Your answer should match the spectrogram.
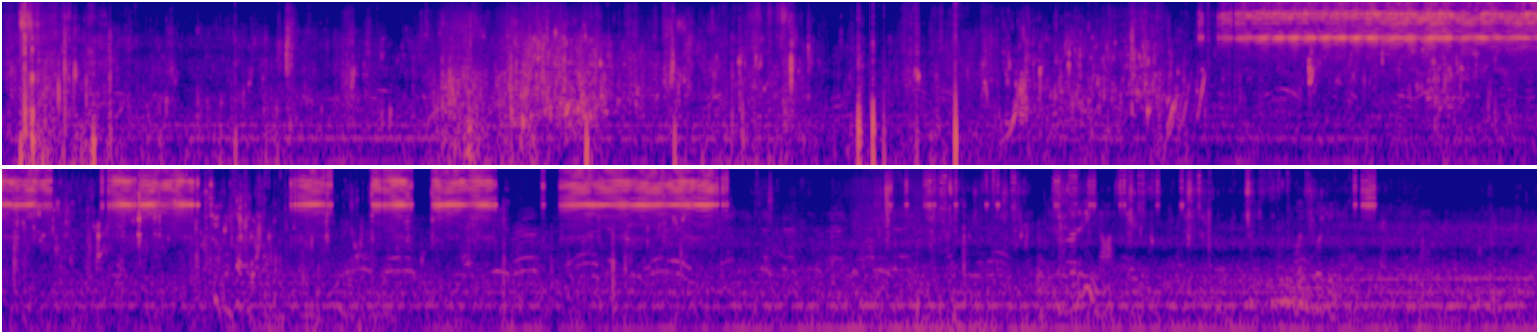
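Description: Rustling and knocks of clothing and gear against the camera for about the first twelve seconds, then a fly reel's clicker buzzing steadily as line runs through it, breaking into several short runs before stopping about two-thirds of the way in.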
